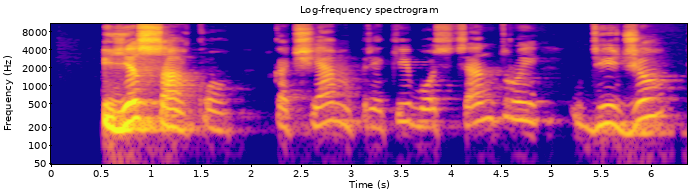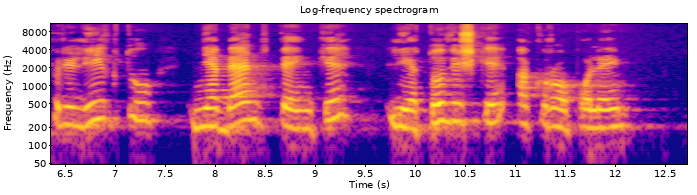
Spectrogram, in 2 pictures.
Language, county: Lithuanian, Kaunas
